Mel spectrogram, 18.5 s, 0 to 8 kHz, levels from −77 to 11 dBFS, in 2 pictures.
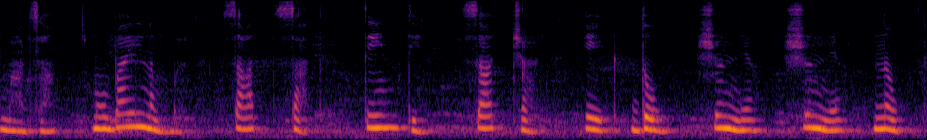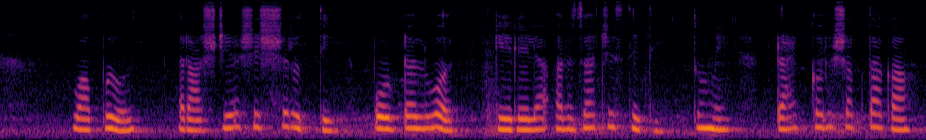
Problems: none marked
